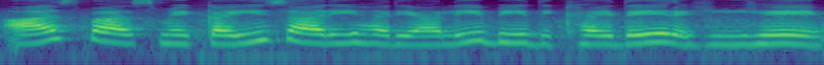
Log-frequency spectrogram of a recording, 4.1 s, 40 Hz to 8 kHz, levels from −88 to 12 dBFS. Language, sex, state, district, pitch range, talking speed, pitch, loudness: Hindi, female, Madhya Pradesh, Dhar, 220-245 Hz, 160 wpm, 230 Hz, -16 LUFS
